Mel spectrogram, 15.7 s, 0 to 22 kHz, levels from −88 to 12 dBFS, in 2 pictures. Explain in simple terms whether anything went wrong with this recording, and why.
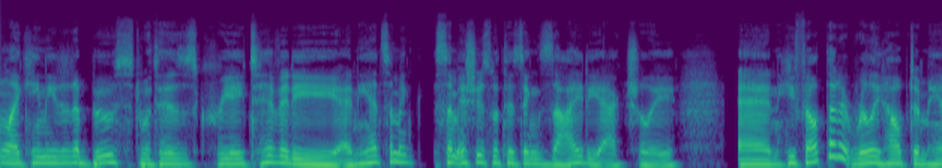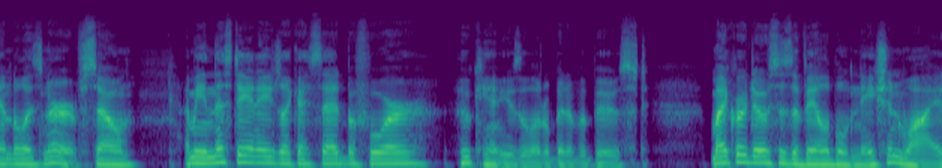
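Nothing went wrong; the recording sounds as it should.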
